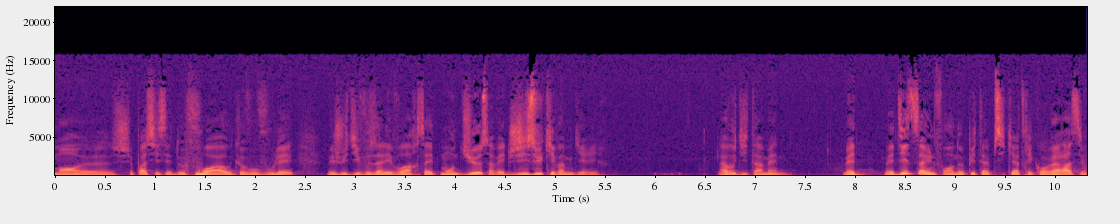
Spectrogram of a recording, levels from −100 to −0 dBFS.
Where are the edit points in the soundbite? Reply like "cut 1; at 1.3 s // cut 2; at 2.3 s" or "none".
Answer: cut 1; at 1.8 s // cut 2; at 8.2 s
